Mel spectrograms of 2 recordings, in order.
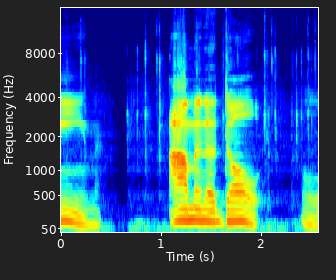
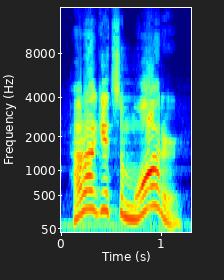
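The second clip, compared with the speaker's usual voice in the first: higher, louder exasperated yell; fed up, shout it at the game; frustrated shout; 10 semitones higher, 7 dB louder, faster than usual. Real, not acted. Stuck player yells at the game, fed up. Stuck trying to get water.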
